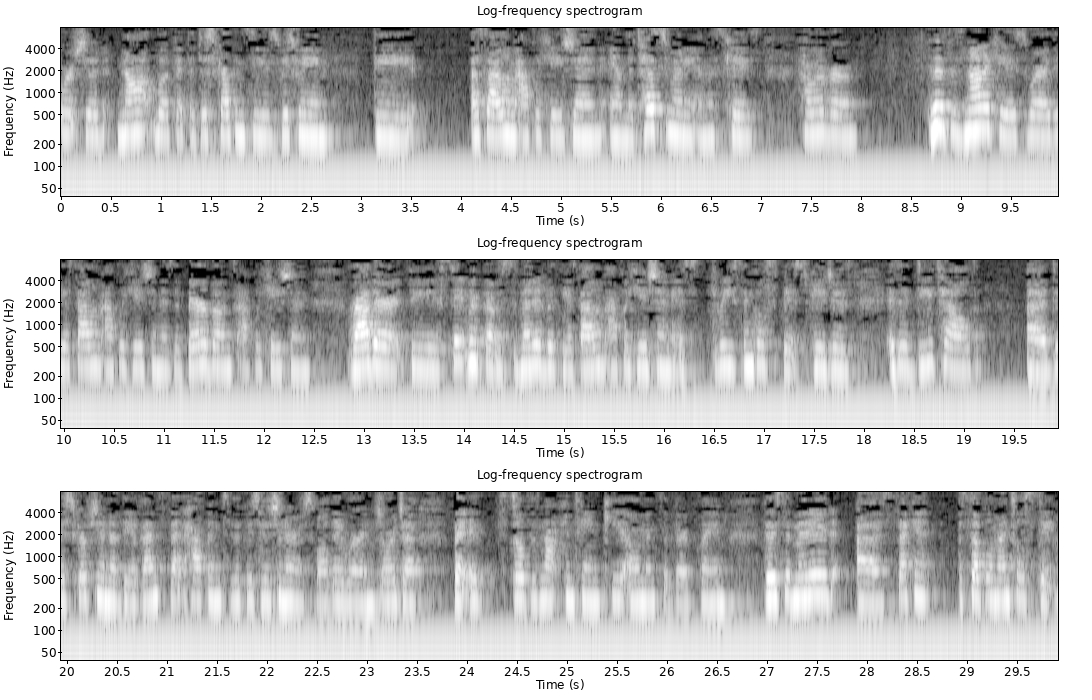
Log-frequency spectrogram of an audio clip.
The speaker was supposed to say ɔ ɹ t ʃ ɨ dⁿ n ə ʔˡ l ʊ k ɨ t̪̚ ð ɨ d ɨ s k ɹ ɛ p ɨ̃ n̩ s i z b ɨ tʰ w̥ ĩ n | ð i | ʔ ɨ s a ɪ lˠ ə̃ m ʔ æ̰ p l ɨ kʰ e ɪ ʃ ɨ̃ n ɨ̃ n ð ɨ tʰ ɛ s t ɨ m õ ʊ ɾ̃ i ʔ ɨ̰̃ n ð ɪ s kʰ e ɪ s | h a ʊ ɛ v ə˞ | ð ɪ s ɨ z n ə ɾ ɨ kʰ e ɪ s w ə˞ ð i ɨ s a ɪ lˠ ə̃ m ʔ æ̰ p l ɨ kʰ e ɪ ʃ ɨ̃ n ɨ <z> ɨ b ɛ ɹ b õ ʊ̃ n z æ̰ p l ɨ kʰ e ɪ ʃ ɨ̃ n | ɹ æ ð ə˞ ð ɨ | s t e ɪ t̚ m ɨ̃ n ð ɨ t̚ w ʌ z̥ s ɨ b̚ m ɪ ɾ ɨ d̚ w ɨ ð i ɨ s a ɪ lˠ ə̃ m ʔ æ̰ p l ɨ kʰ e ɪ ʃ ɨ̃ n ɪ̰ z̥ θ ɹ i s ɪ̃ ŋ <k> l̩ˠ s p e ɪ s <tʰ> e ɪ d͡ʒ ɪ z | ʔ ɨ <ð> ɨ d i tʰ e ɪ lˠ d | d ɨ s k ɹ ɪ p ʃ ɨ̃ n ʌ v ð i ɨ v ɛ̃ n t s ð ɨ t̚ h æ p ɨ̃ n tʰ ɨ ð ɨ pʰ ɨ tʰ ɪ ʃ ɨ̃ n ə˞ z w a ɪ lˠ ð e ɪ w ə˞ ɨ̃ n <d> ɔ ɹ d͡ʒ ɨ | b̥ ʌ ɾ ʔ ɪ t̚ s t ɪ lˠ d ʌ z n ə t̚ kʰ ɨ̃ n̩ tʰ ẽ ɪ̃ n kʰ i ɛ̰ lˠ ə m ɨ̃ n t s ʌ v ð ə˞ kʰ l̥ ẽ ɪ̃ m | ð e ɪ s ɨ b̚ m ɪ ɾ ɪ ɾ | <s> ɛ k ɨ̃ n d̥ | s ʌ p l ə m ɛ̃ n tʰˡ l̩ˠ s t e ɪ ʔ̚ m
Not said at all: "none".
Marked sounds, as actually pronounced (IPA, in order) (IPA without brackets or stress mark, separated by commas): z, ɡ, pʰ, z, d͡ʒ, s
